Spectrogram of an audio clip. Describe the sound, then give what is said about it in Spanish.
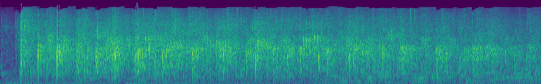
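An audience breaks into applause as a band is introduced, a dense crackle of many clapping hands that starts abruptly and stays steady and loud for several seconds, easing only slightly toward the end. “Un aplauso.”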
